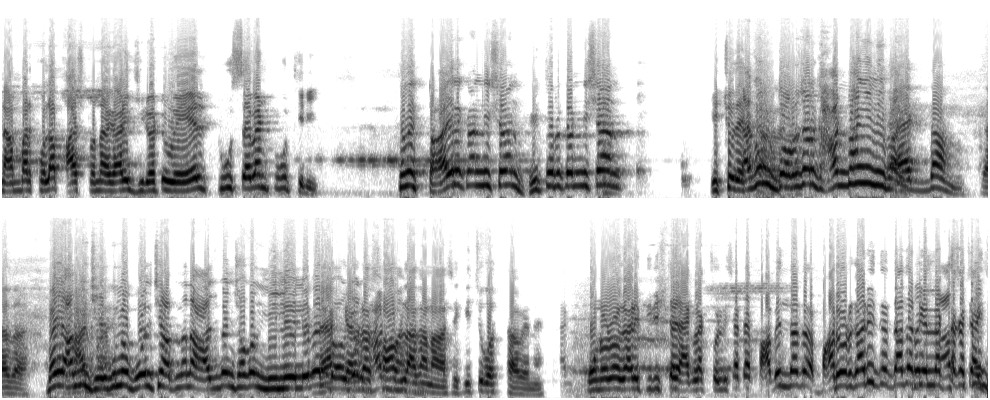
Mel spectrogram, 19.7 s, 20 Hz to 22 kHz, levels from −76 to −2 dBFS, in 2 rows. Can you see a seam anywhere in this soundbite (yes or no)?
yes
